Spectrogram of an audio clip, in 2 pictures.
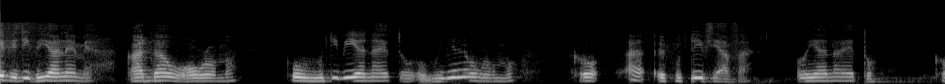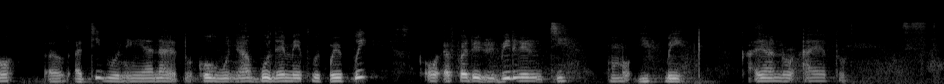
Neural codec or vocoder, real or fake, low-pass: codec, 16 kHz, 0.5 kbps, X-Codec, HuBERT features, trained on LibriSpeech; fake; 7.2 kHz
